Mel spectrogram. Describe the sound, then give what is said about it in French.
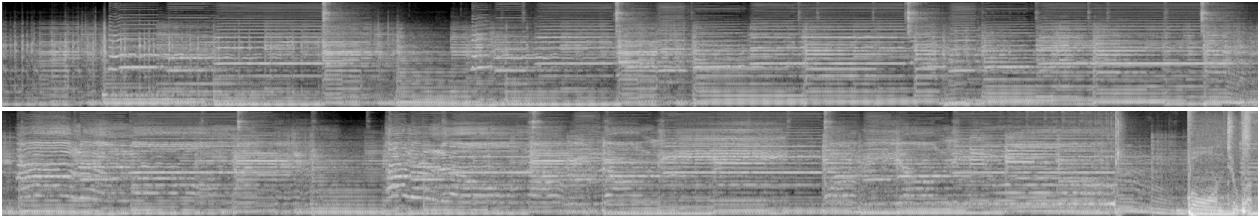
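A song mixing blues, hip-hop, rock and funk plays steadily at full volume on Radio Phoenix, with distorted guitar-like tones over a heavy bass line and a regular beat punctuated by sharp percussive hits. “une musique mêlant blues, hip-hop, rock et même funk.”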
